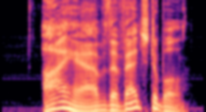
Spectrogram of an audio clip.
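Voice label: "I have the vegetable", English, male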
